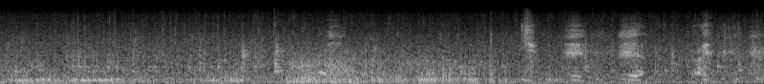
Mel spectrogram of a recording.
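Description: A fire crackles and burns.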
